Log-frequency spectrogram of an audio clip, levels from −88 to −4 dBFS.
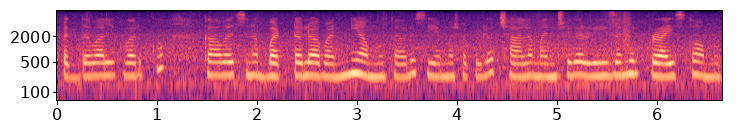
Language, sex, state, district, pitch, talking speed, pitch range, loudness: Telugu, female, Andhra Pradesh, Visakhapatnam, 245 Hz, 135 wpm, 235-255 Hz, -17 LUFS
